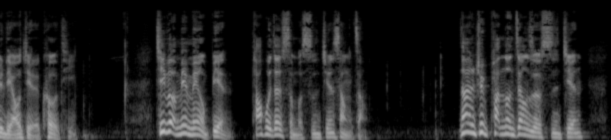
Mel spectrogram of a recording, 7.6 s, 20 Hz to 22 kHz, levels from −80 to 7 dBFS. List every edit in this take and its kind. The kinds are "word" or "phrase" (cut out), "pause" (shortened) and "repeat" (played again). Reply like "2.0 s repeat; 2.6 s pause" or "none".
none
